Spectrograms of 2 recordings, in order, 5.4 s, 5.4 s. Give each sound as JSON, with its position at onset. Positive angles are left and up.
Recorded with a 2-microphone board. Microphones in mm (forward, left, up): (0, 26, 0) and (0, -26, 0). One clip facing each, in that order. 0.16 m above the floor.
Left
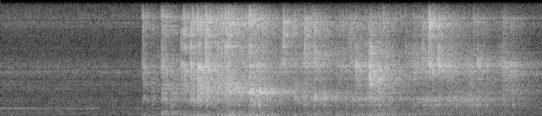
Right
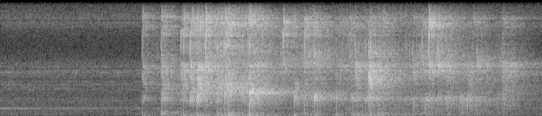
{"t": 1.4, "sound": "crushing", "side_deg": -60, "distance_m": 5.0}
